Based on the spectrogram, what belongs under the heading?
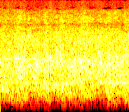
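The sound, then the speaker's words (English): A brief burst of dense, steady clapping, like a crowd's round of applause, filling the whole moment at an even level with no voices over it; a quick round of applause given as a shout-out to viewers. “I just got to give them a quick round of applause.”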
